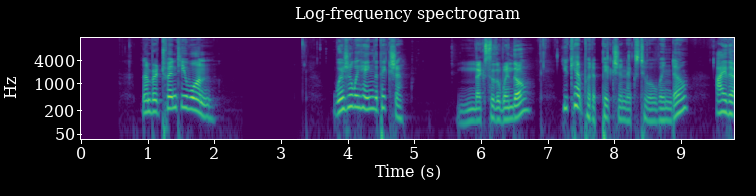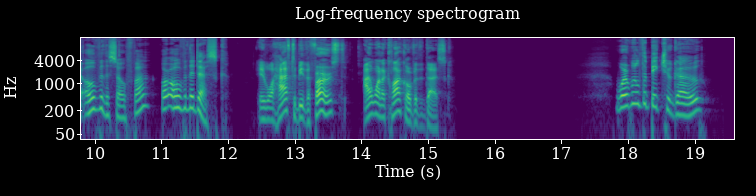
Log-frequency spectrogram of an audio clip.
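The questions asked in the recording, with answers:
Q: Where will the picture go?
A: Over the sofa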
